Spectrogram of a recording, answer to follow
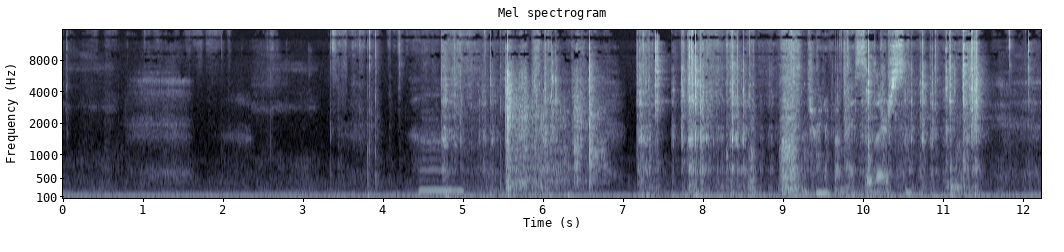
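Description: Paper sticker sheet being handled and cut with a craft knife along a ruler: fairly quiet at first, then a run of quick scratches and clicks from about five seconds in, over a low steady hum.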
